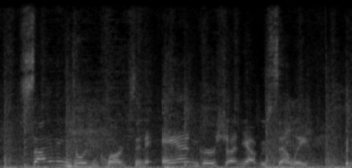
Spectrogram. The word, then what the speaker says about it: Yabusele: Y'all pronouncing it wrong. Yeah, it's Yabusele. There you go. So that's easy. Yabusele.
